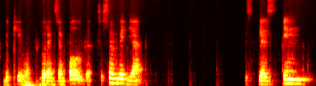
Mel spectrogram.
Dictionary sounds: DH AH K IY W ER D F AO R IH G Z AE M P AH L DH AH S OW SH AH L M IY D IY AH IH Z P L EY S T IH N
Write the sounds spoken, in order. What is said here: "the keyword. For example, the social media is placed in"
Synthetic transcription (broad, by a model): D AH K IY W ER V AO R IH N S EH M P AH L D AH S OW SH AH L M IY D IY AH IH S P L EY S IH N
